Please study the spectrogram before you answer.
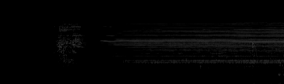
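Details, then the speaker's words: Sony MCH-M333NT Net MD mini hi-fi, MiniDisc mechanism (bought not working): steady high whirring buzz with no firm speed pickup; owner thinks MiniDisc drive belt has failed and needs replacing, slipping belt. "That's the MiniDisc, I think, making that noise. So it sounds like the MiniDisc needs the belt."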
